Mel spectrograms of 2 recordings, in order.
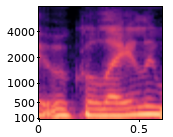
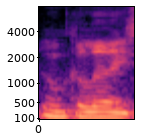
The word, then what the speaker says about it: ukulele: that would include anyone who likes to play ukulele.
